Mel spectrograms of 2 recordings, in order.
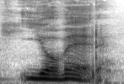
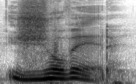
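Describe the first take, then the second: First: The ll is said softer, Castilian style. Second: The ll is said strongest, Argentine style.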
